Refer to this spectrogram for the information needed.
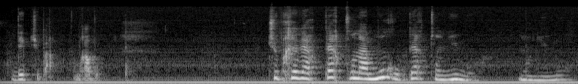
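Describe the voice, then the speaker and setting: Delivered at a moderate pace with big swings in loudness and long, frequent pauses, the speech sits in audible room echo with noticeable background noise. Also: woman, very deep, low pitch for a woman. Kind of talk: casual chat. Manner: animated.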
